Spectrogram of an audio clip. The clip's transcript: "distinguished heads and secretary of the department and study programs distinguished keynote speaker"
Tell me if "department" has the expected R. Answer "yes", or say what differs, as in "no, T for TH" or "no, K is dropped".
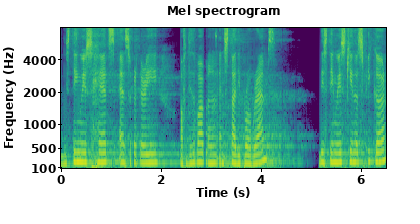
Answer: no, L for R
